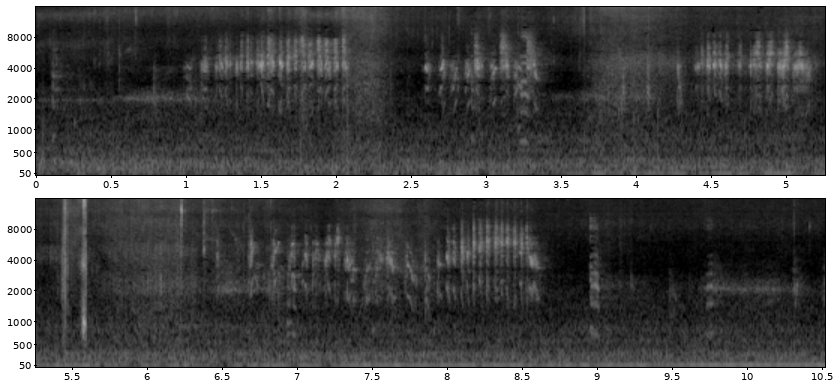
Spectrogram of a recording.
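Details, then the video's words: Marsh wren singing, hidden in reeds circling a lake and heard from a kayak. Buzzy, rattling bursts repeat about every one and a half to two seconds over a steady low rumble of wind and water. "Marsh Wren Song"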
